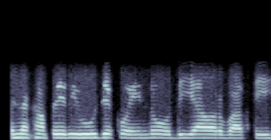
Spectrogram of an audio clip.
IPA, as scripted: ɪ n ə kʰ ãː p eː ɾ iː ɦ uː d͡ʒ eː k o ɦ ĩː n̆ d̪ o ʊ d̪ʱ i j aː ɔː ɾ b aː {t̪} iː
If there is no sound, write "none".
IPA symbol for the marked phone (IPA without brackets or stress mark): t̪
